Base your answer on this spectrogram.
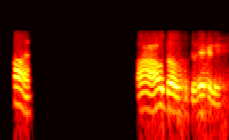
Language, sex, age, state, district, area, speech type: Kannada, male, 30-45, Karnataka, Udupi, rural, conversation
